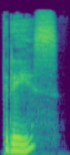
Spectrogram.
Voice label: Spanish Number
